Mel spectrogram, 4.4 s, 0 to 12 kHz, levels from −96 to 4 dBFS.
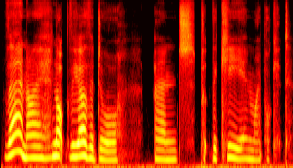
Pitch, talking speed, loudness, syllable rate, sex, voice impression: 220 Hz, 175 wpm, -19 LUFS, 4.4 syllables/s, female, feminine, slightly adult-like, clear, slightly cute, slightly refreshing, friendly, slightly lively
